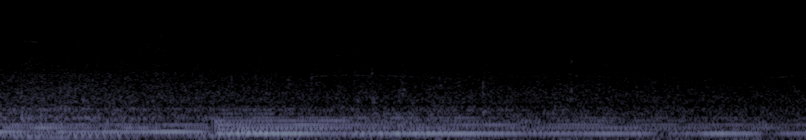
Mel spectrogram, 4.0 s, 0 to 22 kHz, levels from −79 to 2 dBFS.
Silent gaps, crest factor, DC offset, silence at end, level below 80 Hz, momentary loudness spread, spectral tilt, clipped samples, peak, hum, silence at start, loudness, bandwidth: none; 12 dB; under 0.1%; 0 s; -60 dBFS; 7 LU; -7.5 dB/octave; under 0.1%; -32 dBFS; none; 0 s; -46 LUFS; 15.5 kHz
